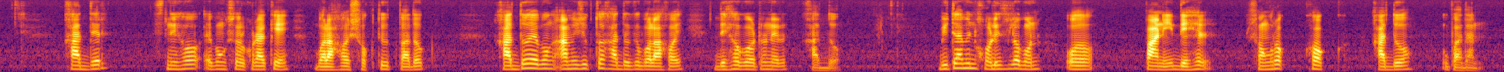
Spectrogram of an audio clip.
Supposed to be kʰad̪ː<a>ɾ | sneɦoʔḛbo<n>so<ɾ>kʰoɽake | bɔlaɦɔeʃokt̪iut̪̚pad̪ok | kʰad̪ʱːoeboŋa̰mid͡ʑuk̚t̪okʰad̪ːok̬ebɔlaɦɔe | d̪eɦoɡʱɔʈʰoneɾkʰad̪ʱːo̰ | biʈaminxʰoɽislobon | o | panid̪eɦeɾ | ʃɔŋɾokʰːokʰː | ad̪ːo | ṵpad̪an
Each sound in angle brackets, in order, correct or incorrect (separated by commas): incorrect, incorrect, correct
